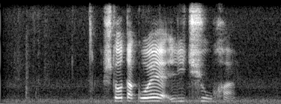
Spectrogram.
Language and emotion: Russian, neutral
